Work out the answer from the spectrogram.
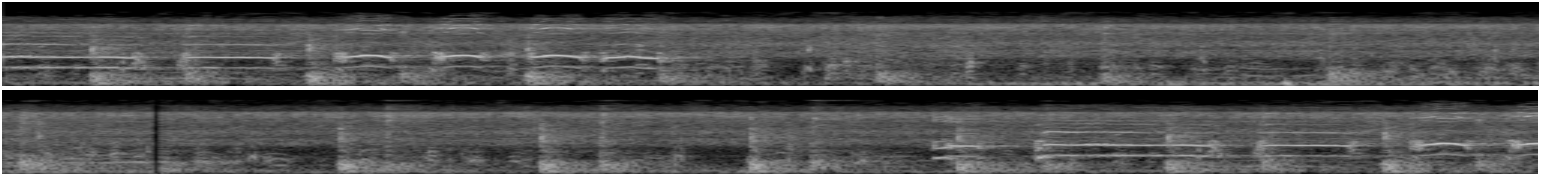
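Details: Kukuak Balenggek rooster raised as a hobby, crowing in short bouts of looping, warbled syllables at the start and again near the end, with clatter and faint voices in between.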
